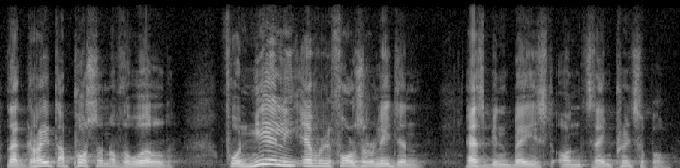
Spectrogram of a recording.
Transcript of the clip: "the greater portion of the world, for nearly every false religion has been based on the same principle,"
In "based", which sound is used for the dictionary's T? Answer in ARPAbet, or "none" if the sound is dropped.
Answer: T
